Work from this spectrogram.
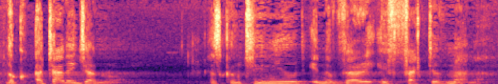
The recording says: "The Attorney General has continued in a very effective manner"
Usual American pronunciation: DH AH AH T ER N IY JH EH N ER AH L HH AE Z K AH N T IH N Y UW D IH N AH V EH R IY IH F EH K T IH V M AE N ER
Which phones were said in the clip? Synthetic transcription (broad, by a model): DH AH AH T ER L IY JH EH N ER AH L HH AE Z K AH N T IH N Y UW D IH N AH V EH R IY IH F EH K T IH V M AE N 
